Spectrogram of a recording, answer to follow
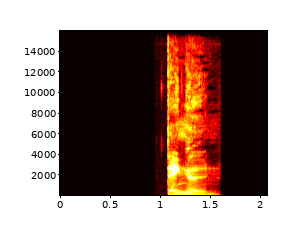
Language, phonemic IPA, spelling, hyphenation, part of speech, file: German, /ˈdɛŋl̩n/, dengeln, den‧geln, verb, De-dengeln.ogg
- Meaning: to peen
